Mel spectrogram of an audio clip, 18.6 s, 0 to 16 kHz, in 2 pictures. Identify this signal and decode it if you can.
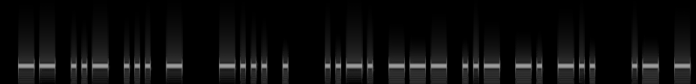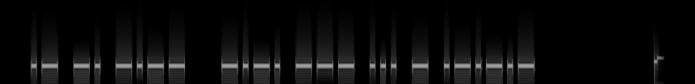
Morse code, heard as a keyed tone, about 17 wpm, 700 Hz. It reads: MUST BE FOUND AT ANY COST.
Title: Sentences from Top 1000 Words - Review Part 5 - 17wpm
